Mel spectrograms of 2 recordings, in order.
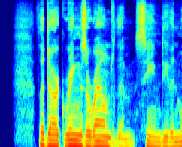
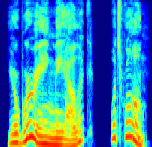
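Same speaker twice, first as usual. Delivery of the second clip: worried; 9 semitones higher, 9 dB louder than usual. A narrator's reading. Misha alarmed.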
